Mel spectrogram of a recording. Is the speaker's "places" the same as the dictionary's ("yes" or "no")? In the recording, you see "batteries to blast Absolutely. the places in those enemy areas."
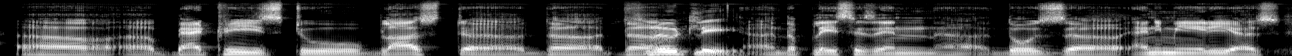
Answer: yes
